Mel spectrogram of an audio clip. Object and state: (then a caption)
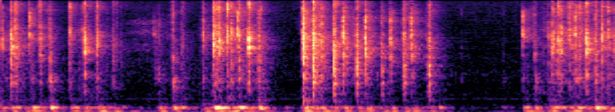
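Plastic computer keyboard. Both hands type with their fingertips on a black plastic membrane computer keyboard with plastic keys and a hollow body, resting on a desk. A rapid run of soft, hollow clicks and taps pauses briefly near the end, then resumes, over a steady low hum.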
